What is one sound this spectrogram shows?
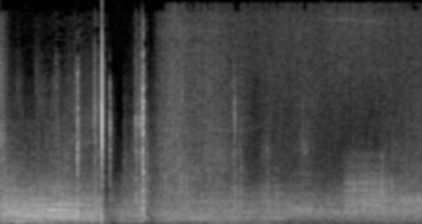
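A vehicle door latch clicks open.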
